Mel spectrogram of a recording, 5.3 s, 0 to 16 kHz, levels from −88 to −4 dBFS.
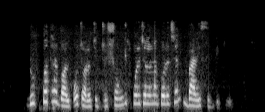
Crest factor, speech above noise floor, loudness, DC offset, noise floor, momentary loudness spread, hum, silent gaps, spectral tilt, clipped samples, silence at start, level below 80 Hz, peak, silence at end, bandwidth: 20 dB; 61 dB; -22 LUFS; under 0.1%; -83 dBFS; 10 LU; none; none; -4.5 dB/octave; under 0.1%; 0.6 s; -68 dBFS; -4 dBFS; 1.1 s; 8 kHz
